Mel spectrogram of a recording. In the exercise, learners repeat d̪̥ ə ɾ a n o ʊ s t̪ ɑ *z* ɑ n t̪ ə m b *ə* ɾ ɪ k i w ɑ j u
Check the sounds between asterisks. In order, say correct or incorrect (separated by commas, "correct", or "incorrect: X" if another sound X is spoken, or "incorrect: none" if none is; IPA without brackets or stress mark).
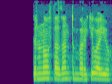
correct, incorrect: ɑ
